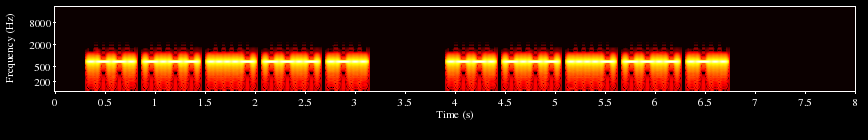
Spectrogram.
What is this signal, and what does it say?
Morse code, heard as a keyed tone, about 30 wpm, 700 Hz. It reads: PY4QL PY4QL
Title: DXCC-100 Call Signs - 5 Characters - Repeated 2x - 30wpm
